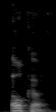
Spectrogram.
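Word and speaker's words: Elke: Uh, Alex Summer, Sharon Tate, Nancy Kang, uh, Nigel Green, Tina Louise, Alex Summer. How are you pronouncing that? Uh, Elk Ela Summer. Elka.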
